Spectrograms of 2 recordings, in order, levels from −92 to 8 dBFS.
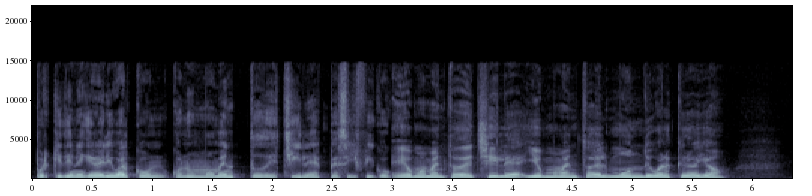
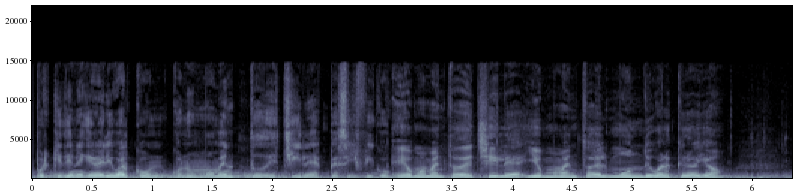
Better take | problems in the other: first | wind noise on the microphone; occasional gusts; 15 dB below the speech

